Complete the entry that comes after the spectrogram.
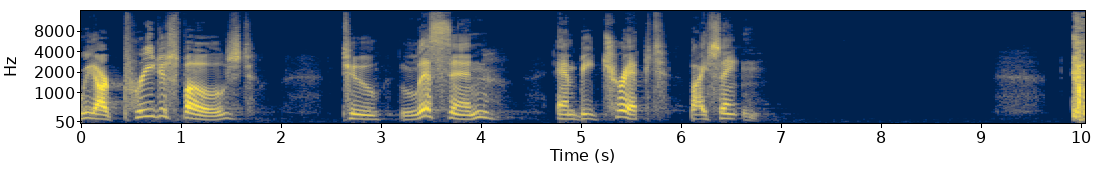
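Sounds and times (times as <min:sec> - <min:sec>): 
speech: 0:00.0 - 0:01.8, 0:02.6 - 0:04.2, 0:04.8 - 0:06.8
intake of breath: 0:02.0 - 0:02.5, 0:09.1 - 0:09.7.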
